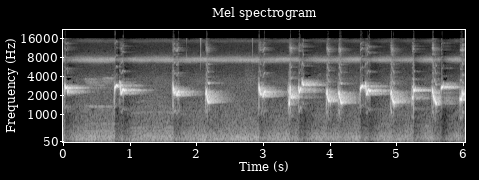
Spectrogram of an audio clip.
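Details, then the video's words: Sooty-headed bulbul giving long, continuous song used to provoke rival bulbuls into singing: spaced, sharp whistled notes at first, then a faster string of bright, downslurred notes, over a faint steady high whine. "trucuk gacor ropel panjang cocok buat pancingan trucuk cepat ropel"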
